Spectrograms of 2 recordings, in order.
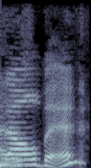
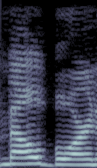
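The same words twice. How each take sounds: First: Melbourne is pronounced the Australian way. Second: Melbourne is pronounced in a non-Australian way. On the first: The speaker calls it right. "you pronounce Melbourne like an Australian" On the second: The speaker calls it wrong. "It's not Melbourne"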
